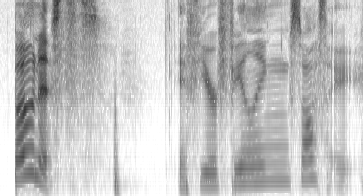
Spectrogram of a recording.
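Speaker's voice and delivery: high cheeky bonus tip; saucy playful. Pretend. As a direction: toss it off cheekily.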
